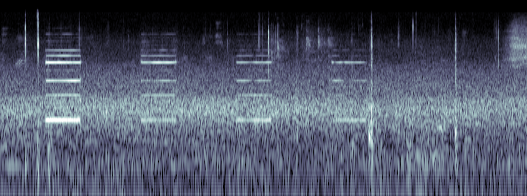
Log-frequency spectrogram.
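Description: Porsche Taycan power trunk lid closing after its close button is pressed: four warning beeps about a second apart, the first the loudest, then a short knock near the end as the lid shuts.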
